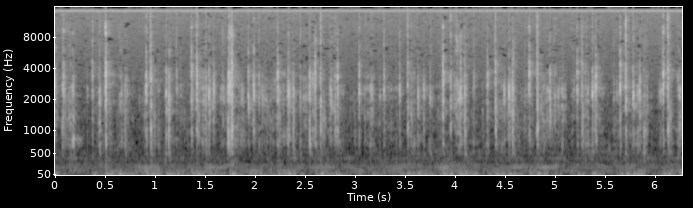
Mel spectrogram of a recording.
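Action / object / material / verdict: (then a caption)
tap / plastic computer keyboard / plastic / none. Fingertips rapidly tap and type on the hollow keycaps of a full-size black plastic computer keyboard. A quick, uneven run of short, bright, clicky key strikes dies away almost at once, over a steady low hum.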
